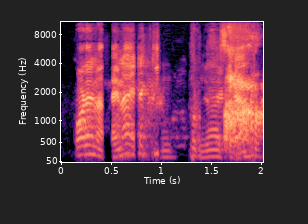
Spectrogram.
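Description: A man speaking in a lecture, talking continuously.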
